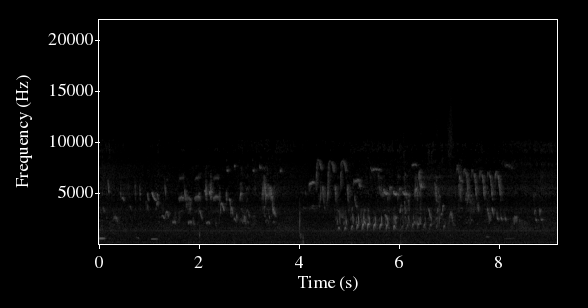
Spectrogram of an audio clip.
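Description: Several birds singing at once: overlapping quick, high chirps and trills, with a run of rapidly repeated notes about halfway through.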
